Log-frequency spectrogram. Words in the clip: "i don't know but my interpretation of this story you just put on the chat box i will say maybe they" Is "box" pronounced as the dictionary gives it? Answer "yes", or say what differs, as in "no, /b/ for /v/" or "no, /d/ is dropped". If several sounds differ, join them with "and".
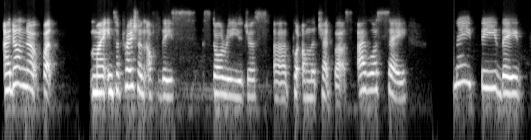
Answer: no, /k/ is dropped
